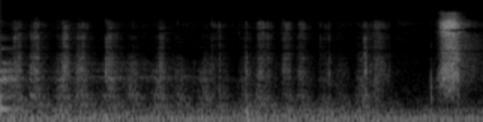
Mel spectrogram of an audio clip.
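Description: A coin scraping the coating off a paper scratch-off lottery ticket in rapid short strokes, faint.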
